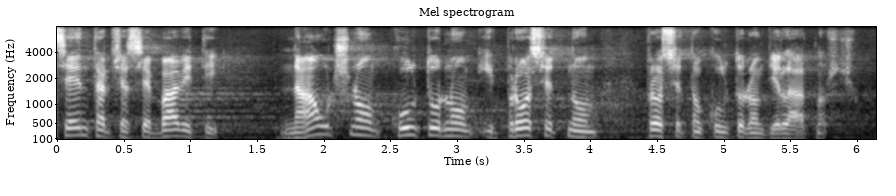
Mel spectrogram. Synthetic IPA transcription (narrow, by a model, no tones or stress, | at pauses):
t̪se̞nt̪aɾt͡ɕese̞baʋit̪i | naut͡ʃno̞ːmkulˠt̪uːɾnoːmipɾoset̪noːm | pɾosjet̪nokulˠt̪uːɾnoːmd̪jela̰ːt̪no̰ʃt͡ʃu̥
